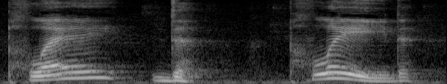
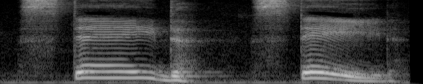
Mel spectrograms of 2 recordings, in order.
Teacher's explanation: Notice that the base word is play. Since Y was one of our voiced sounds, I know that typically the ed in this word is going to say d. If I put this hat on the ed, essentially I'm reading the word this way.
